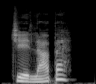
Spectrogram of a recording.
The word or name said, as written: djellaba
